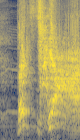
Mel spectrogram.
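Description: A loud, close sneeze bursts out suddenly: a sharp breathy onset followed by a forceful, noisy exhale that trails off quickly, with no talking during it.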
